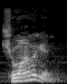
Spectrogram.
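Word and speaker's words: Chequamegon: Did I say that right? – Schwamigan. Yeah, right. Very good.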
